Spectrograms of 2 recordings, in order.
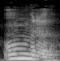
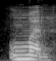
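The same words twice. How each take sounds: First: उम्र said as umra with the r joined to m; correct umr. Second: उम्र said as umər with an extra vowel; wrong umr. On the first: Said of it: "माँ के पैर में र". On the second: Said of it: "उम्र नहीं बोलते". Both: Shown as a demonstration.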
